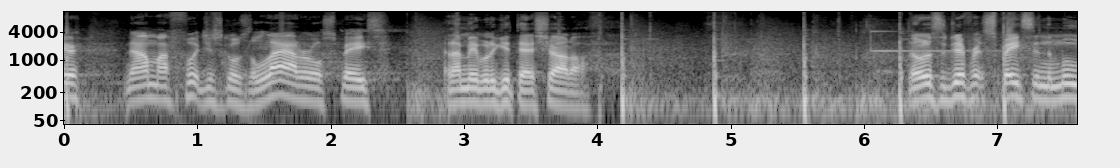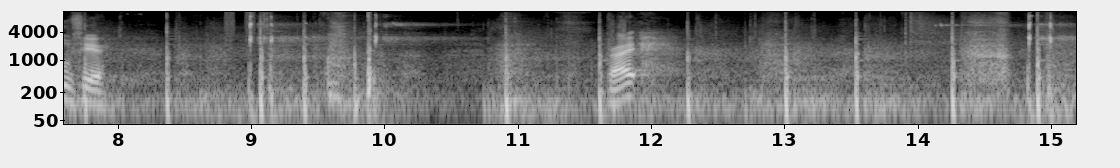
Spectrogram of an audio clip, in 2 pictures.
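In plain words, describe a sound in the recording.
A basketball bounces on a hard floor with a slight echo.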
